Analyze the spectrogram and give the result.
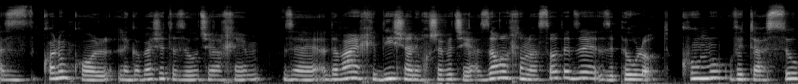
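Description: At a moderate pace, a woman speaks with a fairly high pitch, fairly even intonation and a dark, mellow tone. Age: 20s. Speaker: podcast host. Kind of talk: solo monologue. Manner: casual, with frequent fillers.

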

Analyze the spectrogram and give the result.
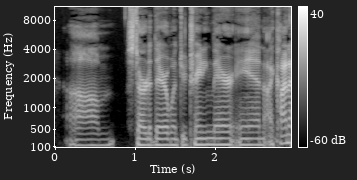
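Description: A woman talks at a moderate pace in an American accent, on a very clean recording with a silent background. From Buffalo, New York. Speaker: police officer and canine handler. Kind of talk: casual interview.

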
